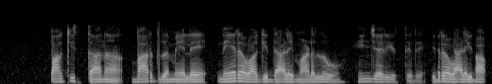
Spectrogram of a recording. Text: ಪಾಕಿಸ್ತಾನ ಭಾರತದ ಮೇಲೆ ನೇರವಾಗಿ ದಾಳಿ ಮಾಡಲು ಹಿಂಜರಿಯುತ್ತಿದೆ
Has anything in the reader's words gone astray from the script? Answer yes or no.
yes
